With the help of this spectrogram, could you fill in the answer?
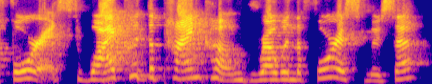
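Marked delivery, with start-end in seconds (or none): none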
